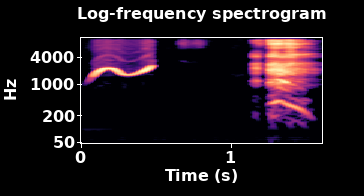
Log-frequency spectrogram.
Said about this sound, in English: And let out a loud whistle.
